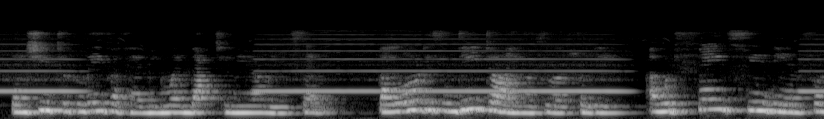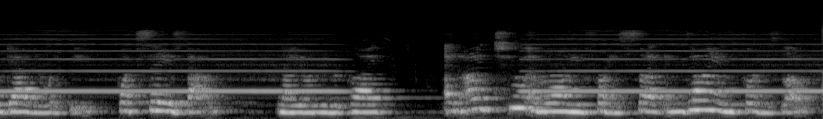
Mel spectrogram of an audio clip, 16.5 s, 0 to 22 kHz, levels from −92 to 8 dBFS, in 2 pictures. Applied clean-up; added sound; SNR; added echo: none; Wind instrument, woodwind instrument; 14 dB; reverberation time 0.5 s.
